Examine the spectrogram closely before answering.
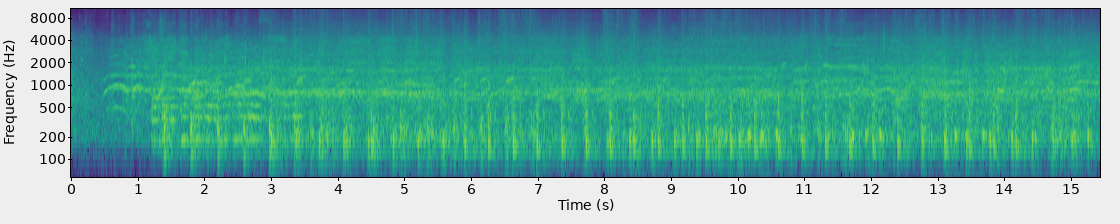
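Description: A crowd of spectators cheers and shouts loudly outdoors.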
